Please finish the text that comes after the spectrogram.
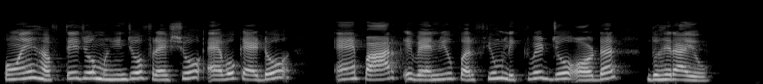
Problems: none marked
